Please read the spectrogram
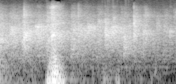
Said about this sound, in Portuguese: Aplaude a Jesus aí, irmão.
